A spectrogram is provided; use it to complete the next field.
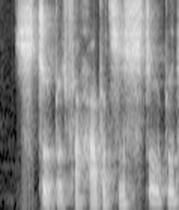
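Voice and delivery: breathy, whispered delivery. Doing a Smeagol impression for viewers: Smeagol voice. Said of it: "There's my Smeagol impression right there".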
